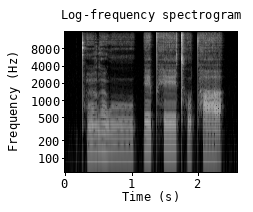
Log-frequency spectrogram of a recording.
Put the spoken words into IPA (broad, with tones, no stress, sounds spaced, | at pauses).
pʰ ũ˨˦ ɡʷ ũ˦ w uː˦ | e˦ pʰ eː˦ tʰ ʊ˨ pʰ a˨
